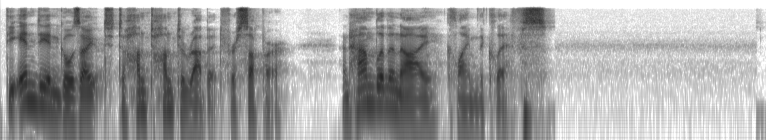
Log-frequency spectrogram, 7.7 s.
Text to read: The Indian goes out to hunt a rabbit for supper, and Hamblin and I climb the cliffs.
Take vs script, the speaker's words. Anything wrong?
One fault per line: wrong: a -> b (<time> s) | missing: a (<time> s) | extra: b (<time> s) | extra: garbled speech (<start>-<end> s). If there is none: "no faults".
extra: hunt (1.5 s)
